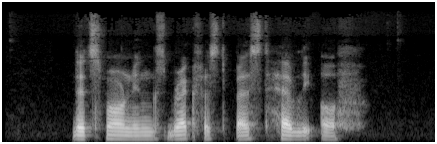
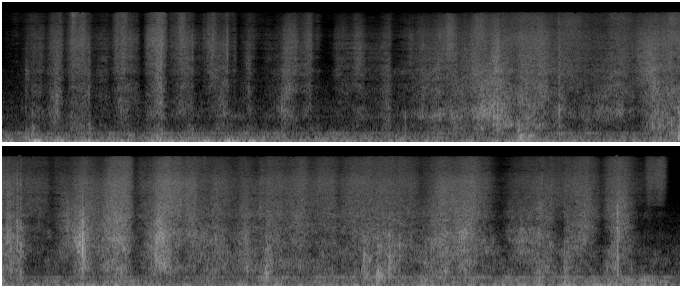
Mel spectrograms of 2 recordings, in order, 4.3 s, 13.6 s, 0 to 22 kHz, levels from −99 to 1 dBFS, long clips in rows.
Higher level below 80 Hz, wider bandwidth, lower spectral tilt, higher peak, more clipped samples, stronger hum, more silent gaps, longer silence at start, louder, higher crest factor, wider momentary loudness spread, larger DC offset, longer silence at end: second, -74 dBFS vs -54 dBFS; about the same, 16 kHz vs 16 kHz; first, -5 dB/octave vs -2 dB/octave; first, -4 dBFS vs -14 dBFS; neither; neither; neither; first, 0.7 s vs 0 s; first, -24 LUFS vs -44 LUFS; second, 22 dB vs 32 dB; second, 7 LU vs 12 LU; neither; first, 0.8 s vs 0 s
